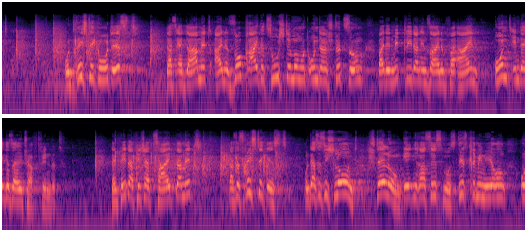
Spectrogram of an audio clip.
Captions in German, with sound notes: [Beifall bei der LINKEN] Und richtig gut ist, dass er damit eine so breite Zustimmung und Unterstützung bei den Mitgliedern in seinem Verein und in der Gesellschaft findet. [Beifall bei der LINKEN] Denn Peter Fischer zeigt damit, dass es richtig ist und dass es sich lohnt, Stellung gegen Rassismus, Diskriminierung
